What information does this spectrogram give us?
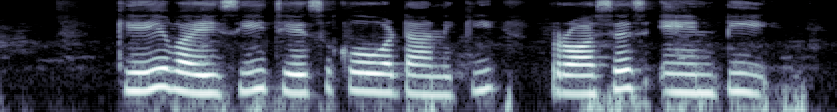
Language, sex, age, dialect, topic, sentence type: Telugu, female, 18-24, Utterandhra, banking, question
